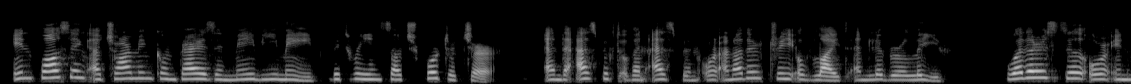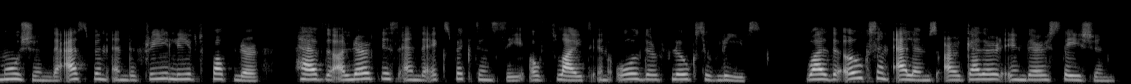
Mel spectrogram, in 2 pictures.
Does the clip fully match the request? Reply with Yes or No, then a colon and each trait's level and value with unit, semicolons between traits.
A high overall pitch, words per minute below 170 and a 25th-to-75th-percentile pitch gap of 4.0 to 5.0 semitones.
No: high, 230 Hz; average, 160 wpm; average, 3.4 semitones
